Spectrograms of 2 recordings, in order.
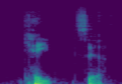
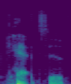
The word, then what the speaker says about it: Cait Sith: which has been confirmed to be the official pronunciation of Kate Sith, technically. I always said Kat Sith, but technically, according to Square, the developers of the game, it is Kate Sith.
